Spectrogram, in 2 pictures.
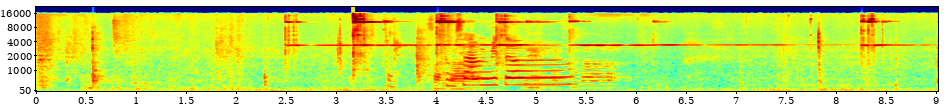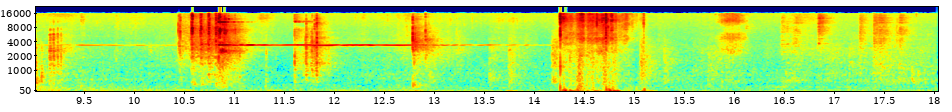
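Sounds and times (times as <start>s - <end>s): faint high whine: 0.5s - 14.9s
objects clicking and clinking: 10.4s - 13.2s.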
